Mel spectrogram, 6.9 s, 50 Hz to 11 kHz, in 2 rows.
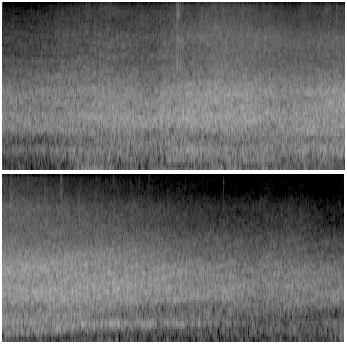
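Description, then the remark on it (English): A steady, low roar of street traffic at a bus stop fills the air, a constant wash of engine rumble and tyre noise at moderate loudness with no one speaking. “Eight minutes from this bus stop on the 93 to the station.”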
